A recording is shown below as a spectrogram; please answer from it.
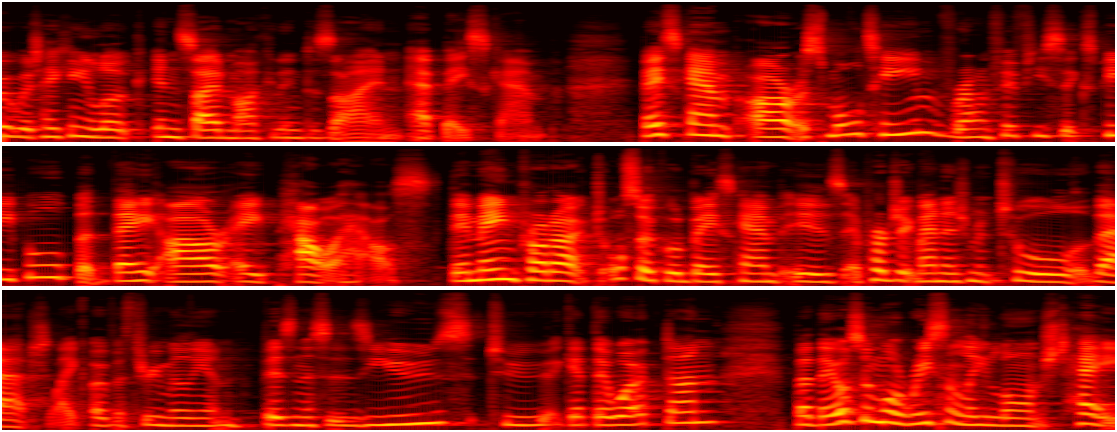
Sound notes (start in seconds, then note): none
